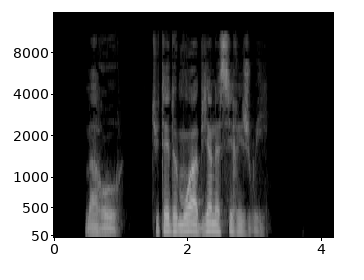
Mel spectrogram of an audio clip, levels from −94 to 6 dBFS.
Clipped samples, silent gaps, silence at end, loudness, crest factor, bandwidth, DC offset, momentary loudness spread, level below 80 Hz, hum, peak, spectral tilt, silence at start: under 0.1%; 1.31-1.35 s; 1.05 s; -34 LUFS; 22 dB; 11.5 kHz; under 0.1%; 19 LU; -60 dBFS; none; -14 dBFS; -5.5 dB/octave; 0.45 s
